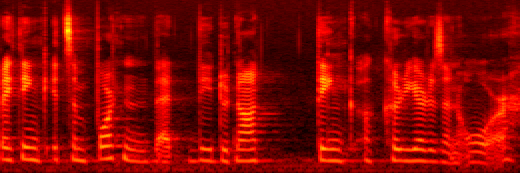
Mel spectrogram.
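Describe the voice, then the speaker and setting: With vocal fry at a medium pitch, a woman speaks at a fairly quick pace and fairly even intonation. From India (Bangalore). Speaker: design strategy executive. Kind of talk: interview.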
